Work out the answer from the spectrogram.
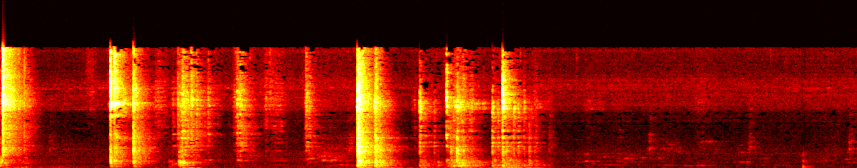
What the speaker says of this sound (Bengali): গ্যাসের ওভেনটা চালু করে দেব, আর এর মধ্যে কড়াইটা আমি বসিয়ে দেব।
